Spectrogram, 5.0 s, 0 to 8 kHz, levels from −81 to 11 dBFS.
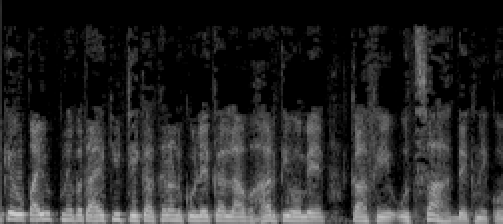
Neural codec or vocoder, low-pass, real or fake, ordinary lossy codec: none; none; real; none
